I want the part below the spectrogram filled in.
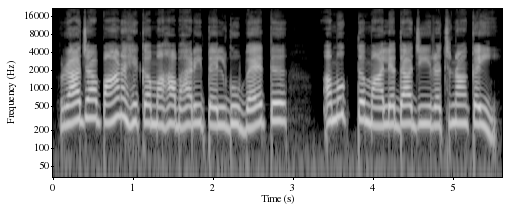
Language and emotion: Sindhi, neutral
